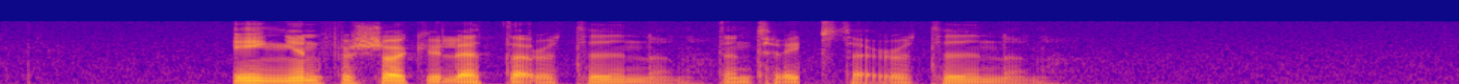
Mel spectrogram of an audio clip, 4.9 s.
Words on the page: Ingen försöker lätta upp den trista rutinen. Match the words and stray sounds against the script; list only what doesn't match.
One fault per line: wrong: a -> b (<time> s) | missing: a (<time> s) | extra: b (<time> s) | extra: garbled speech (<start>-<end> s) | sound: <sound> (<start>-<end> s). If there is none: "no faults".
wrong: upp -> rutinen (1.7 s)
sound: dropout (2.7-2.7 s)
